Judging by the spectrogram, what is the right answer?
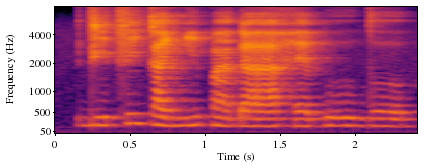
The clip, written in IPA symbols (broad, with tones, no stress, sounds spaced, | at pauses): d i˨ t͡s i˦ ɡ a˨ ɲ i˦ p ã˨ ɗ aː˨ h ɛ˨ p uː˦˨ ɡ o˦˨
